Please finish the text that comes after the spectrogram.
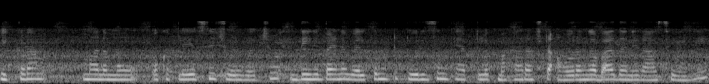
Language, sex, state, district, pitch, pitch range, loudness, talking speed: Telugu, female, Andhra Pradesh, Krishna, 230 Hz, 220-235 Hz, -23 LUFS, 145 wpm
